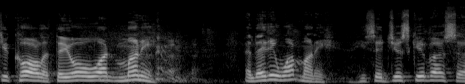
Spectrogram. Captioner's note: laughter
